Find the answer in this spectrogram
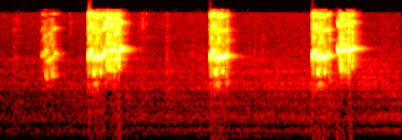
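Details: Chirping from a rosy-faced lovebird: a quick series of five rasping, shrill squawks, some paired in fast doublets, heard alone in a quiet room.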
